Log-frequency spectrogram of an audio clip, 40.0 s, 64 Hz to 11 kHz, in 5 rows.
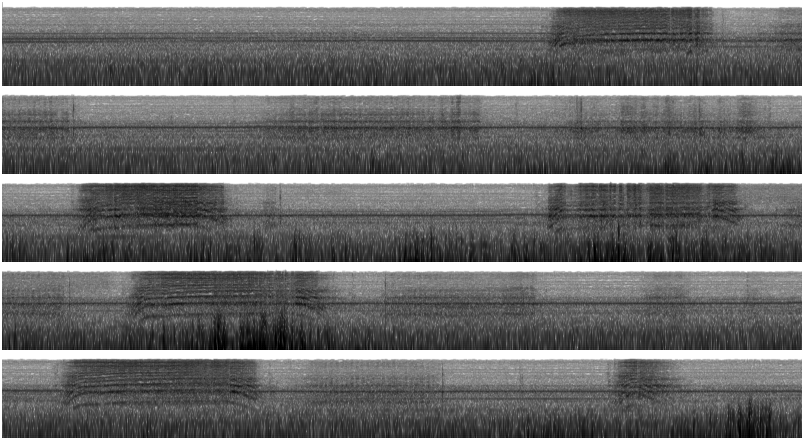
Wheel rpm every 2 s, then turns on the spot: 0, 0, 20, 70, 10, 20, 20, 30, 70, 20, 30, 100, 50, 80, 20, 10, 90, 50, 10, 10.
8-12 14-16 18-20 22-24 28-30 34-36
